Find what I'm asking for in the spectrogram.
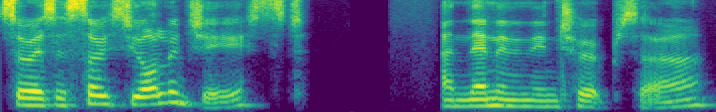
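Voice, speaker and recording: A woman speaks in a dark, mellow tone at a medium pitch and moderate pace, with ordinary pitch variation. The recording is very clean, with a silent background. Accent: British. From UK. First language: British Sign Language. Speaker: professor. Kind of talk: lecture. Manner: hesitant with fillers.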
